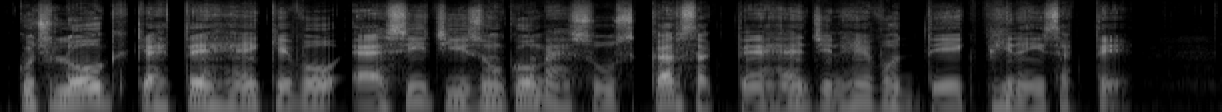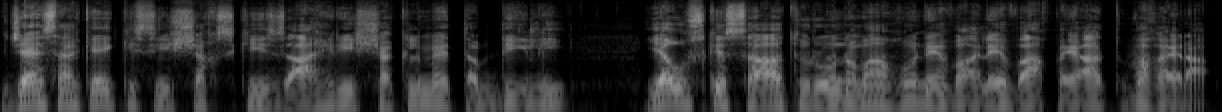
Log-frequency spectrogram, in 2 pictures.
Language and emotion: Urdu, neutral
